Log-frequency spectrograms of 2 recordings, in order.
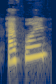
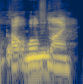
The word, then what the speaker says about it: Hoeflein: Is it Hoeflein? – Hoeflein. – Hoeflein. – Hoeflein. No, Hoeflein with a long O. So Hoeflein.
